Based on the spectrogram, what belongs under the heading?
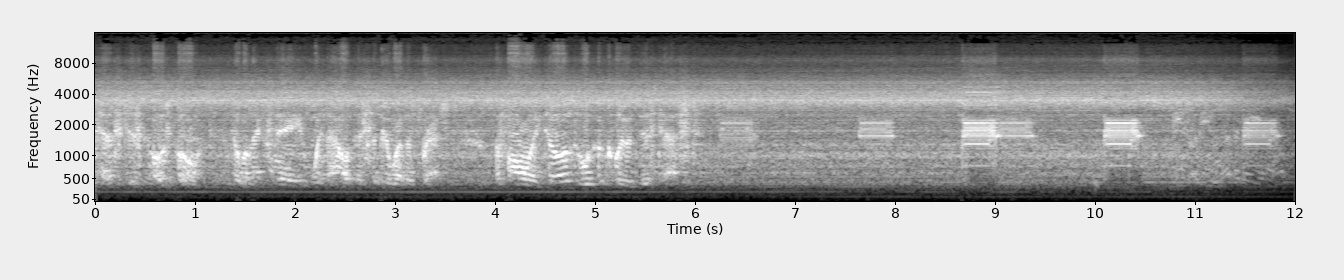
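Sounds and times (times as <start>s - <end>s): radio hiss: 0.0s - 12.0s
harsh two-tone data bursts: 3.7s - 6.7s, 7.6s - 9.5s, 10.1s - 10.6s, 11.4s - 12.0s.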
